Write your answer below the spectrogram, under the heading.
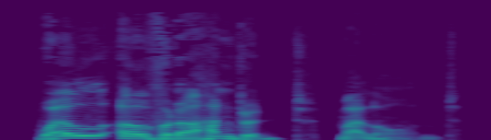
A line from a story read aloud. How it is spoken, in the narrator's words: my castellan replied smoothly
